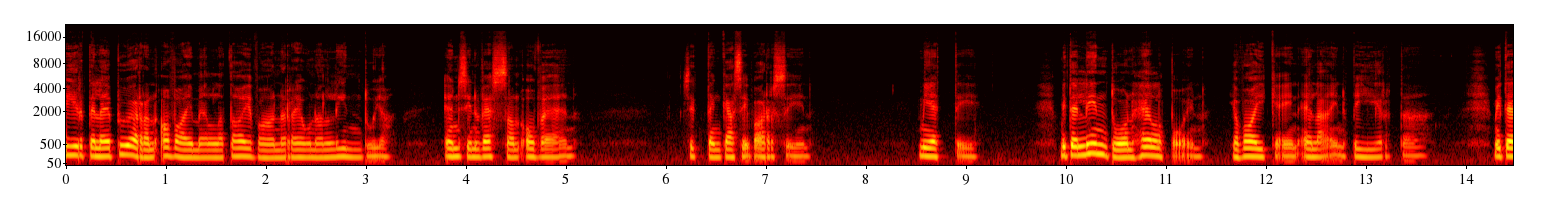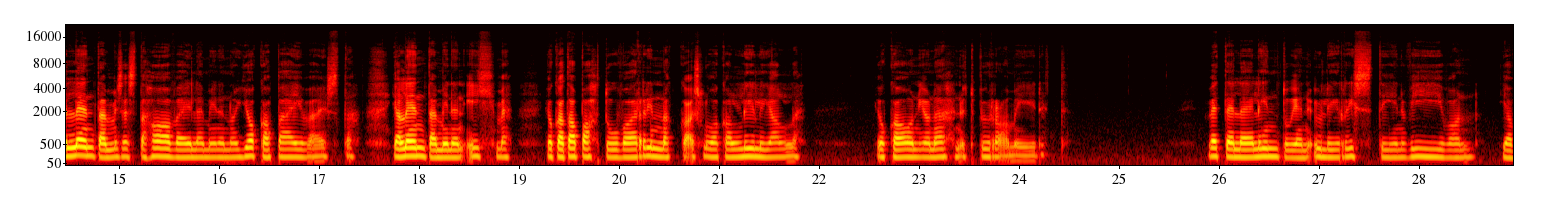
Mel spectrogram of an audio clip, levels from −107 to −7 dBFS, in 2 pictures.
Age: 20-39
